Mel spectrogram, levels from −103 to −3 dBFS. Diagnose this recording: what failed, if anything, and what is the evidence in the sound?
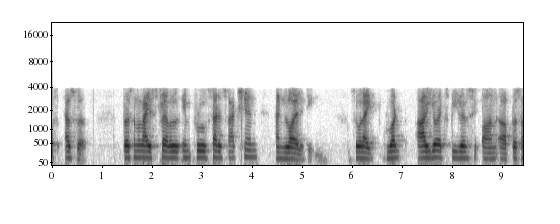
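Codec stage: the GSM full-rate codec gives the whole clip a buzzy, gravelly roughness and removes everything above 4 kHz, consistent with 13 kbps. Pulse-driven excitation causes this grain, which sets it apart from simple band-limiting.

Network stage: lost GSM frames at 0.48 s (ringing until 0.68 s), 2.72 s and 7.54 s. Each is a brief metallic ring where the last good frame is repeated, not a click or a silent gap.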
